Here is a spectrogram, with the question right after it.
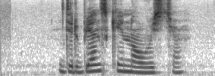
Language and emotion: Russian, neutral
